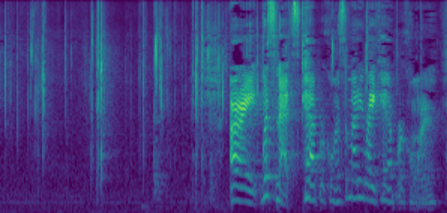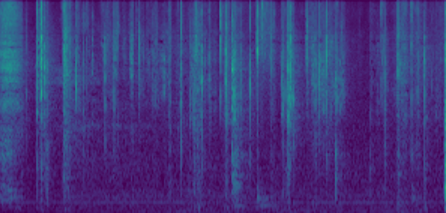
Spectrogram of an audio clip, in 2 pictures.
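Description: Plastic packaging crinkles and rustles in a young woman's hands.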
